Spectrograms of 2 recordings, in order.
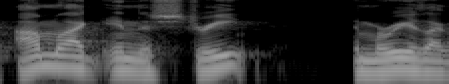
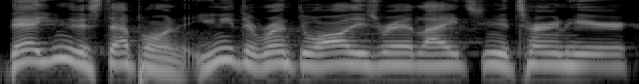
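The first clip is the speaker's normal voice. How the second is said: higher imitated kid giving orders; bossy daughter; 6 semitones higher than usual. Daughter directing dad's driving, imitated bossiness. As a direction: lightly mimic a bossy child backseat-driving. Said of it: "Then Maya is bossy".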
